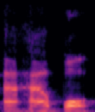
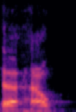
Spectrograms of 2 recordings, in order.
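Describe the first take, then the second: First: The t bounces with a short echo vowel. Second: The t stops dead with no echo. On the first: The speaker calls it wrong. "Jangan mantul. ... Bukan ahata" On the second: The speaker calls it right. "Tapi ahat"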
